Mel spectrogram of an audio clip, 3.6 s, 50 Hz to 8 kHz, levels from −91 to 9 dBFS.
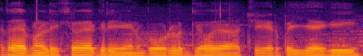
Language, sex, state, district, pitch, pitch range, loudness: Punjabi, male, Punjab, Kapurthala, 115 Hz, 115-120 Hz, -15 LUFS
